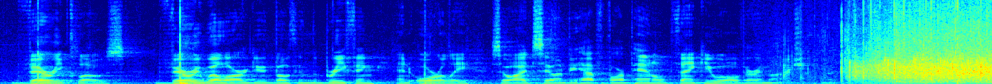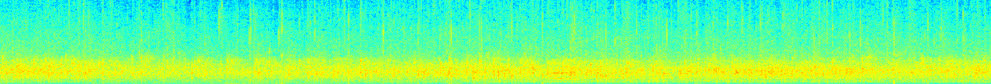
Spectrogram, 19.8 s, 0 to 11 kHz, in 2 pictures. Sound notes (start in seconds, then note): 8.5 applause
